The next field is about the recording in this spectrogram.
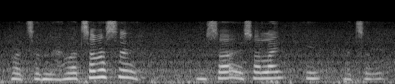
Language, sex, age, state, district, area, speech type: Assamese, female, 30-45, Assam, Nalbari, rural, spontaneous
